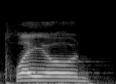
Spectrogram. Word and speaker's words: pleonekteo: Plus the aorist active indicative of pleonekteo. Pleonekteo. Looks like that in the Greek, P-L-E-O-N-E-K-T-E, long O, pleonekteo.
